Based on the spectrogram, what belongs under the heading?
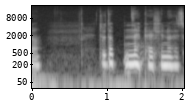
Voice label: "nepell", Welsh

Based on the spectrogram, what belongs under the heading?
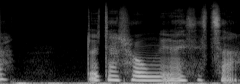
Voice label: "rhwng", Welsh

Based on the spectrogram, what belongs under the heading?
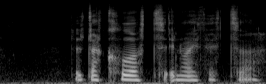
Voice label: "clwt", Welsh

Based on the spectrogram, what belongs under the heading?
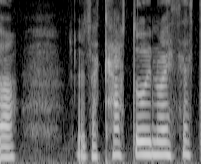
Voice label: "cadw", Welsh

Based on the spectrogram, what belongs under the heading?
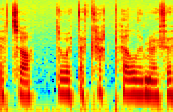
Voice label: "capel", Welsh

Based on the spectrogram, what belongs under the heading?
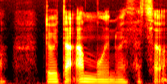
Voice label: "aml", Welsh

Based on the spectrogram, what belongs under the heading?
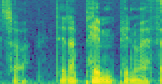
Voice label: "pump", Welsh

